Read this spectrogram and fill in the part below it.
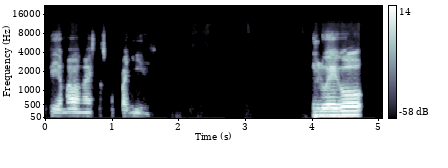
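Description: A middle-aged man talks calmly through an online call microphone, with pauses.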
